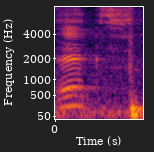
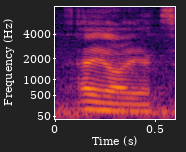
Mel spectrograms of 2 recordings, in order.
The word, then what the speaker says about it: Aix: a big aix here it is actually pronounced just x but without aussie slang aix is fine as well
